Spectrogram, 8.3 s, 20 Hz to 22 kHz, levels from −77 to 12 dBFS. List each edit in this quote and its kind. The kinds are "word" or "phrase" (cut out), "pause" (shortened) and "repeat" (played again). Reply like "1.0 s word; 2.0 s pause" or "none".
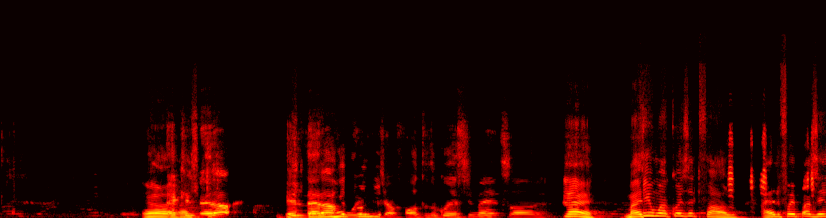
6.4 s word; 7.0 s word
